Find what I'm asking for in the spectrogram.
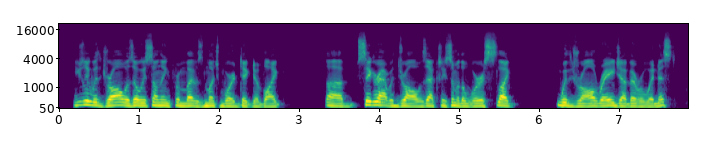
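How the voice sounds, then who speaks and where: A man's medium-pitched voice with an American accent, a dark, mellow tone, fairly even intonation and a very fast pace. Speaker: gaming streamer. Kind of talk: casual chat. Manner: stumbles over words.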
